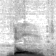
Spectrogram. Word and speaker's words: don't: Don't. Muitas vezes, cuidado com a pronúncia desse T, tá? Ele é bem lightzinho. Às vezes, a gente nem precisa falar o T, tipo don't, né?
